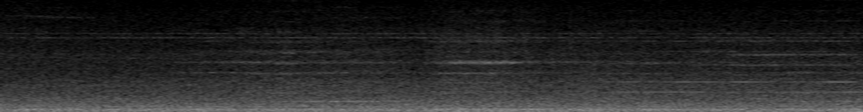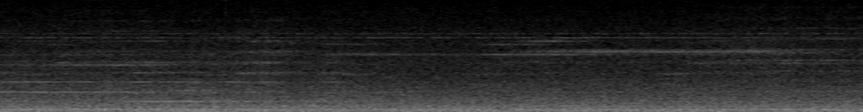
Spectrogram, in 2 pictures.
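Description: Train moving over the rails: a steady rumble, with thin high-pitched tones that come and go faintly above it.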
